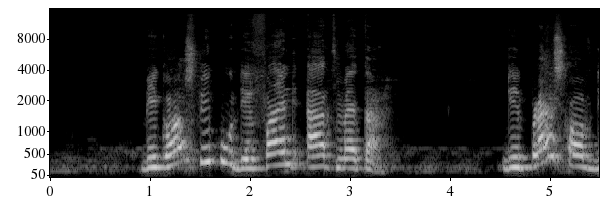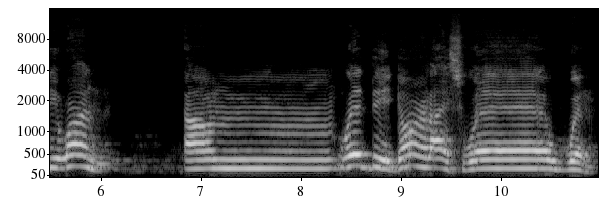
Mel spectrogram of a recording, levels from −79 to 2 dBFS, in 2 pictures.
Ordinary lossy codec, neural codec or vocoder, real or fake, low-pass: none; codec, 44.1 kHz, 3.4 kbps, Pupu-Codec; fake; 14.4 kHz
